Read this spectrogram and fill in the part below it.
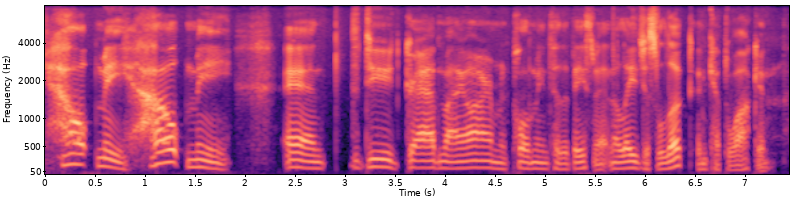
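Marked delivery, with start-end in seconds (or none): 0.0-1.9 mock high, very slow, stretched pleading cry. Retelling calling to a lady walking across the street: retelling a scream for help. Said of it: "and I was screaming".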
